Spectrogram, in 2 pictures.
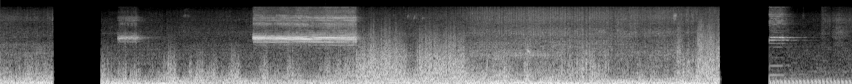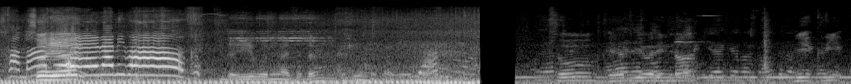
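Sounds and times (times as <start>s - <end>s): wind buffeting microphone: 0.0s - 7.2s
street traffic: 0.0s - 17.0s.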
